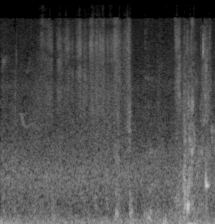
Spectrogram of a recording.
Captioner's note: brush scraping; water dunking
